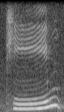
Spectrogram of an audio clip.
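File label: "tim2", Cantonese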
